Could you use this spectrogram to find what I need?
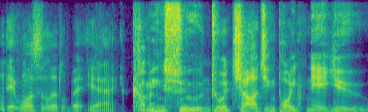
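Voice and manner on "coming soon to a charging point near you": loud movie trailer announcer voiceover delivery. Podcast host continues the bit after his co-host praises it: movie announcer voice. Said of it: "movie announcer voice there that you used".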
